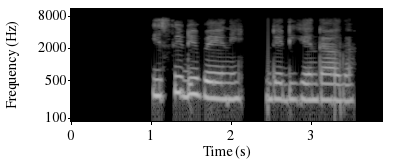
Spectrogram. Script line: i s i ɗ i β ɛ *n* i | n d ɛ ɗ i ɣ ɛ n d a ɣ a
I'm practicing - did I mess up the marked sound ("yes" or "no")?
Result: no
